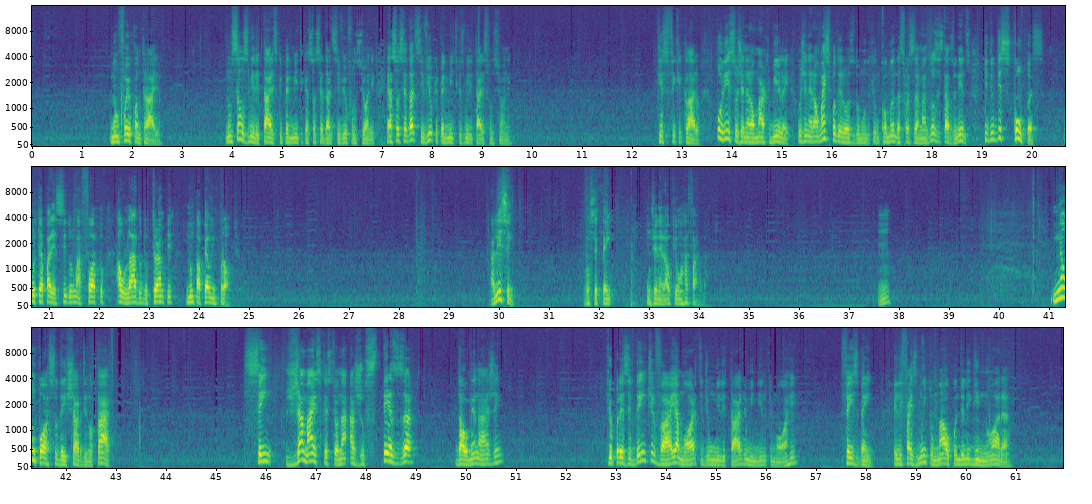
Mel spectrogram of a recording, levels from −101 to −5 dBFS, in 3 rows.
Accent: Brazilian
